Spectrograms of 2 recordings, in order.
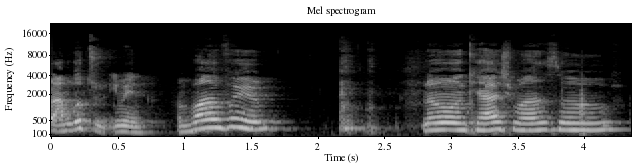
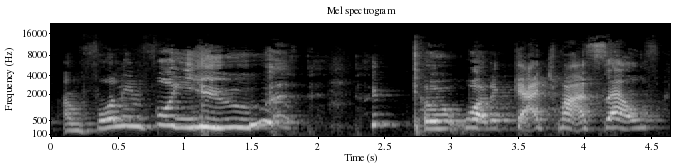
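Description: First: The words are mumbled and slurred together. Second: The words are crisply and clearly enunciated. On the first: The speaker calls it wrong. "his words were garbled" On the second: The speaker calls it right. "it needs to be crisp"

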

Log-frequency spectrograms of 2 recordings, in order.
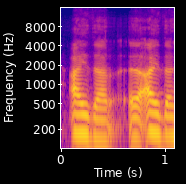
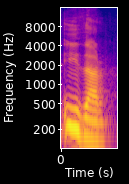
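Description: First: Either is said with its Scottish pronunciation. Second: Either is said with its Canadian pronunciation. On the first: "In Scotland we say either" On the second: "he say either"

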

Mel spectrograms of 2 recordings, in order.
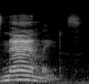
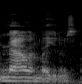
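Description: First: 'Now and' is squeezed into one short syllable. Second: Each word of 'now and' is said in full. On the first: The speaker calls it right. "It was nine laters" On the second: The speaker calls it wrong. "mispronouncing it and calling it"

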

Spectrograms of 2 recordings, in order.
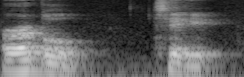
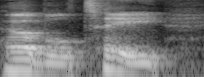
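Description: First: 'Herbal' begins with no 'h' sound. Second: 'Herbal' begins with a pronounced 'h' sound. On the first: This is the American way of saying it. "You have herbal tea" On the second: This is the Australian way of saying it. "we have herbal tea"

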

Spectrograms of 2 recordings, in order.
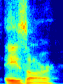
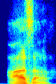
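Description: First: Said the English way, without a throaty sound. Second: Said the Hebrew way, with a throaty ayin sound. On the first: "But in English, it's Azar" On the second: "So in Hebrew, it's Azar"

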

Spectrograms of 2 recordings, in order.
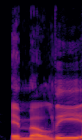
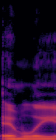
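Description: First: The stress is on the last syllable. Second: The stress is on the first syllable. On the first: The speaker calls it right. "Put the emphasis on the Lee" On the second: The speaker calls it wrong. "I'm going to keep saying it like that just to piss you off"

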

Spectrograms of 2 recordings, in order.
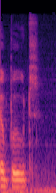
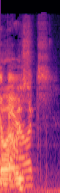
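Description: First: The second vowel sounds like 'oo' in 'boot'. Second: The second vowel sounds like 'ow' in 'out'. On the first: "I don't say a boot" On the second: "I say I about"

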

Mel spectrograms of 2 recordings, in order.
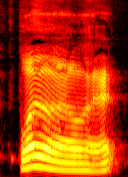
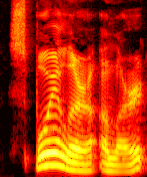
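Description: First: It is spoken with the tongue sticking out. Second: It is spoken normally with the tongue inside. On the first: "My tongue out" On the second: "now I can say that"

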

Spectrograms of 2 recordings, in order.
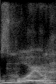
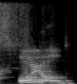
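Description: First: The word ends in 'yo' without an L. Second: The word ends with a clear L sound. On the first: "but S-P-O-Y-O" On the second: "Not spoiled"

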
